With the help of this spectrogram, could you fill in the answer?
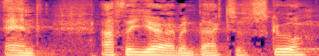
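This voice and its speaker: An earnest older man, not a native English speaker, gives a personal testimony at church, telling his story with halting restarts. His medium-pitched voice is level and fairly bright. The hall is echoey with long reverb.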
